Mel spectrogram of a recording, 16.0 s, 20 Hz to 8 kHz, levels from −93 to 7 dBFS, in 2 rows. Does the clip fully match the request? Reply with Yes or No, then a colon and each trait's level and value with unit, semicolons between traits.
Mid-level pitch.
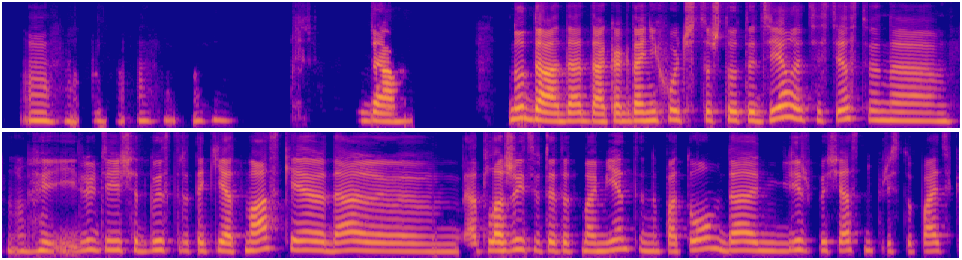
No: high, 200 Hz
